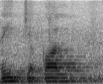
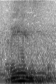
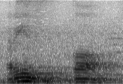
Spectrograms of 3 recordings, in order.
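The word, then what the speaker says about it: رزق: jadi beda banget jadi kalau ada yang masih baca Jim rij itu pasti ujung lidahnya ke atas dan mayoritas orang kebanyakan yang awam bacanya gitu zainnya jadi Jin ya rijkol bukan Riz Riz tar di bawah rizq kalau memang ragu ya khawatir ujung lidahnya naik ke gigi langsung aja taruh di gusinya rizq ya rizqajalu Nah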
